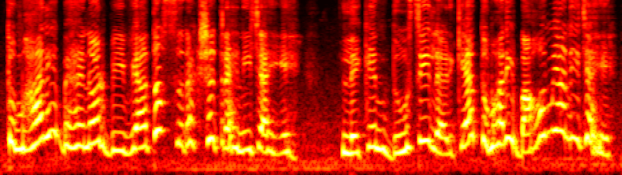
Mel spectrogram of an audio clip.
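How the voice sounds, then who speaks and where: A woman's voice: very high-pitched, sing-song, fast. A stern, scolding lady boss. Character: stern outspoken female office boss. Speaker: office boss. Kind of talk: Hindi film dub acting. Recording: dubbed film with loud score.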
